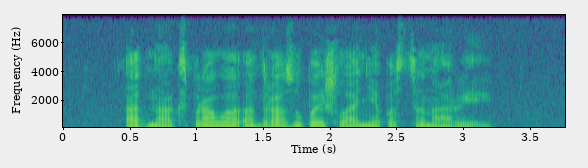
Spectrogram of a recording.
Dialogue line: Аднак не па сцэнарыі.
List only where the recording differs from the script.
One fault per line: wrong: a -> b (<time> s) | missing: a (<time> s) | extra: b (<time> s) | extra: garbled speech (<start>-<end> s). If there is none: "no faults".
extra: справа адразу пайшла (0.9 s)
